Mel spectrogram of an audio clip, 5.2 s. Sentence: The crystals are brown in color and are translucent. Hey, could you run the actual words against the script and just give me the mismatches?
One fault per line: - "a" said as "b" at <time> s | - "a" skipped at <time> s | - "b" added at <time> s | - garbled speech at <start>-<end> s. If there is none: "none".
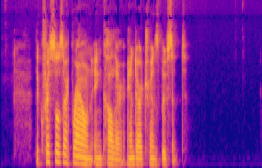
none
